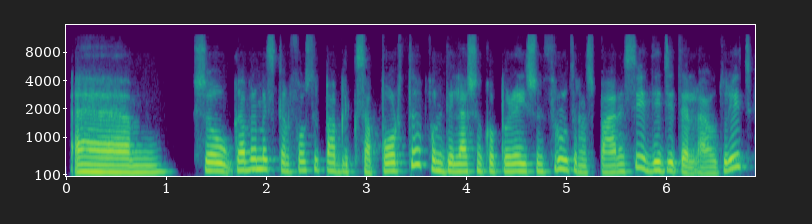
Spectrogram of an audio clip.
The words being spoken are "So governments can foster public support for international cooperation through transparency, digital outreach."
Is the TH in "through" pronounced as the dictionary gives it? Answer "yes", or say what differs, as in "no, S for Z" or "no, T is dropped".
yes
